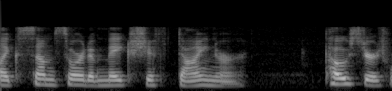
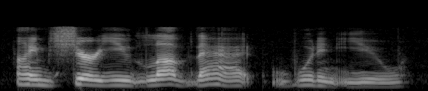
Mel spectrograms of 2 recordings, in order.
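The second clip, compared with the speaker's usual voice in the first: deep, slow, mocking, taunting menace. Reading a story aloud, voicing the animatronic answering Millie: deeper mocking, borderline threatening voice. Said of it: "His voice was deeper, still mocking but now borderline threatening".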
